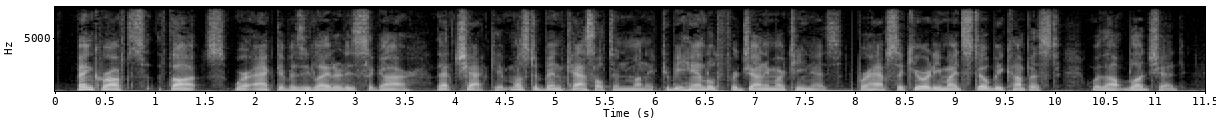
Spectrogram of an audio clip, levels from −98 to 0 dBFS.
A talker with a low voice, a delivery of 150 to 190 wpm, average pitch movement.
Yes: low, 125 Hz; average, 160 wpm; average, 3.3 semitones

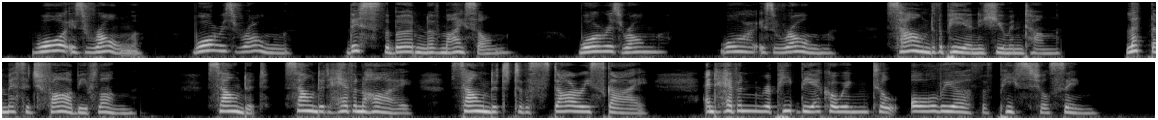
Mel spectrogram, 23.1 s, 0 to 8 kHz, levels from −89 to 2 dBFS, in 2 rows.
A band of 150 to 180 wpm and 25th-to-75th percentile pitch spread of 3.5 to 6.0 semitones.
No: average, 140 wpm; average, 3.8 semitones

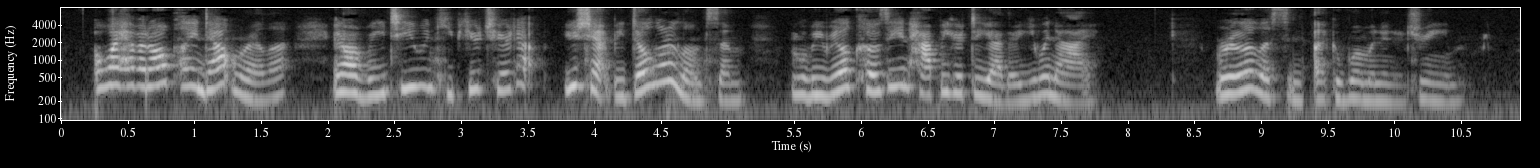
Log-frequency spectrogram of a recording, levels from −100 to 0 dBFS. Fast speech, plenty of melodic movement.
Yes: fast, 245 wpm; wide, 6.7 semitones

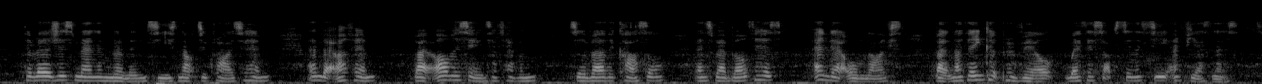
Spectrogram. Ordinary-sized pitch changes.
Yes: average, 3.1 semitones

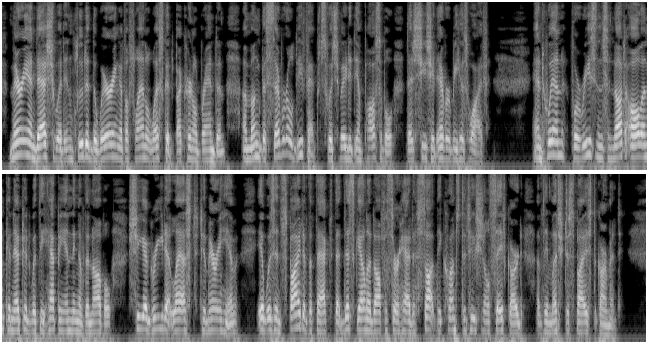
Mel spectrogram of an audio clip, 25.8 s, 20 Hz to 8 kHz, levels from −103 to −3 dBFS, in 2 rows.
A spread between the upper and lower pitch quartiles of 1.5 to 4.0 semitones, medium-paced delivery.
Yes: average, 3.1 semitones; average, 160 wpm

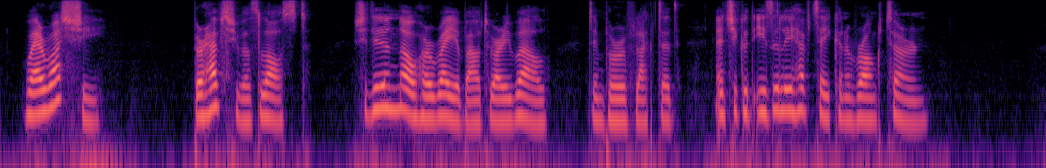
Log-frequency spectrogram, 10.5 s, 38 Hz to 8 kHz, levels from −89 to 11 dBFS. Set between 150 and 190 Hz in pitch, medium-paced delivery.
Yes: medium, 185 Hz; average, 150 wpm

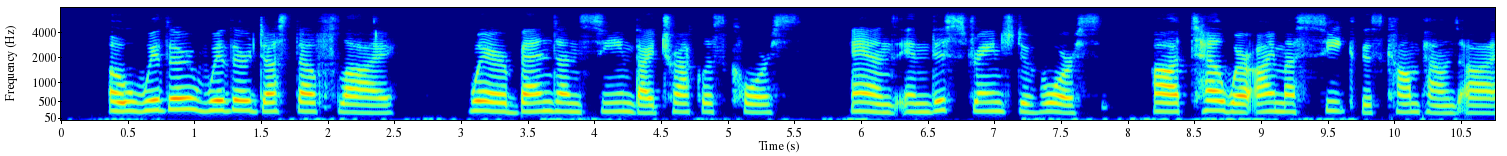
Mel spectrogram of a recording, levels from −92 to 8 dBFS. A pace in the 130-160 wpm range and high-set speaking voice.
Yes: average, 145 wpm; high, 230 Hz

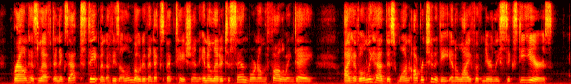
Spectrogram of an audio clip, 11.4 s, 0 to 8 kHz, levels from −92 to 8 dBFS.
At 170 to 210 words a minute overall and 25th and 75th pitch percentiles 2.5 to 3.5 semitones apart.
Yes: average, 185 wpm; average, 2.8 semitones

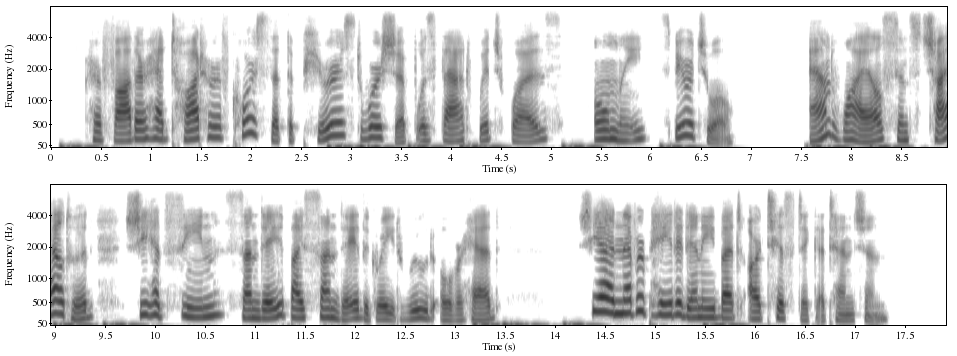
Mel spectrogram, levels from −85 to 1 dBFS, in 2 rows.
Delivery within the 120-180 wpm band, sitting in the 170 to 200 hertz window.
Yes: slow, 135 wpm; medium, 185 Hz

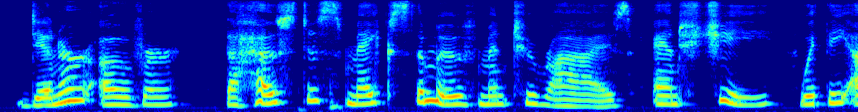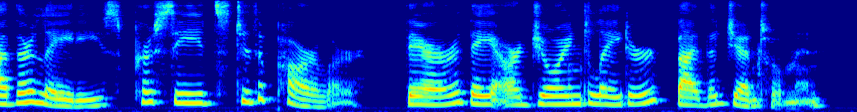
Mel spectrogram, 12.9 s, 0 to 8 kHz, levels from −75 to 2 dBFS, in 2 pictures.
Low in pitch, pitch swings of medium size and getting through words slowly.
No: high, 220 Hz; average, 3.9 semitones; slow, 125 wpm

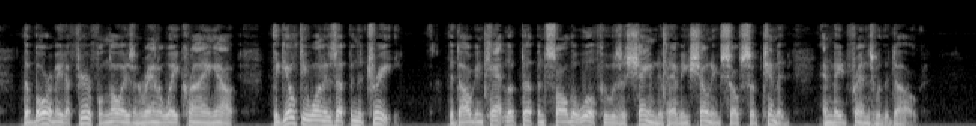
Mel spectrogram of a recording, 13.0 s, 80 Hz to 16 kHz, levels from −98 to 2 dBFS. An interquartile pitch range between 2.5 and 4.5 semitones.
No: average, 5.1 semitones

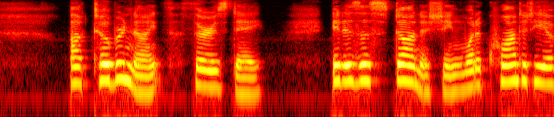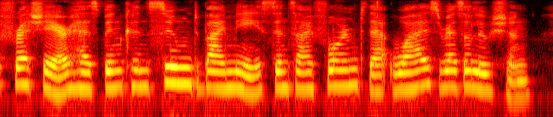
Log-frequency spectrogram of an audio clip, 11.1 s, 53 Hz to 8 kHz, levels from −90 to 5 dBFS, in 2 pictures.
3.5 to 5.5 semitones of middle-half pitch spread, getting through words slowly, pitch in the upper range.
Yes: average, 4.5 semitones; slow, 125 wpm; high, 195 Hz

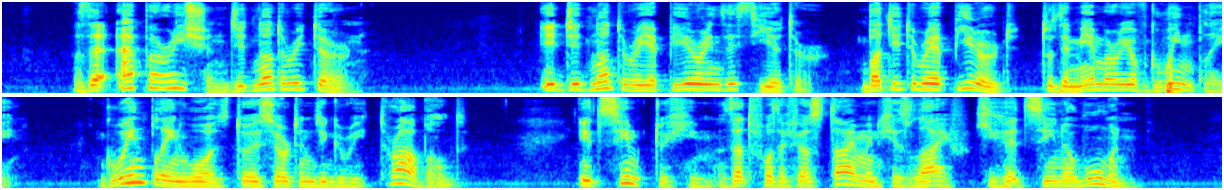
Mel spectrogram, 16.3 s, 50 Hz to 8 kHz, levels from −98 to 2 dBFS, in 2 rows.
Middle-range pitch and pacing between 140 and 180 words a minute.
Yes: medium, 150 Hz; average, 160 wpm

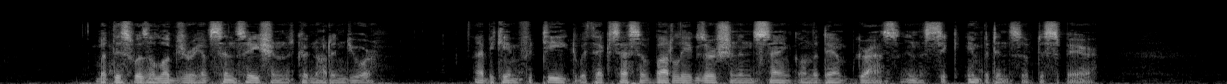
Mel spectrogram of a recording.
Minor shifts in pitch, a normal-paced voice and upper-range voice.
No: narrow, 1.6 semitones; average, 150 wpm; very low, 90 Hz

